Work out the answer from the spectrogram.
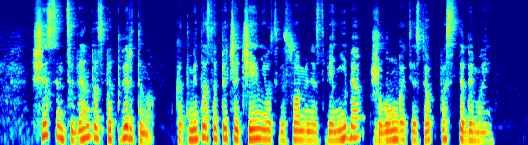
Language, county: Lithuanian, Vilnius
